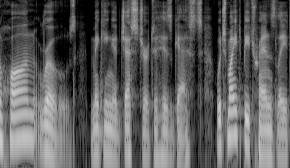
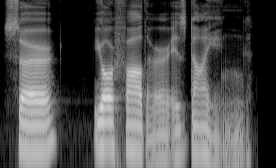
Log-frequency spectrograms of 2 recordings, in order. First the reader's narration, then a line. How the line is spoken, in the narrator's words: saying, in a hollow voice, the solemn words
